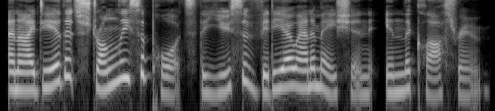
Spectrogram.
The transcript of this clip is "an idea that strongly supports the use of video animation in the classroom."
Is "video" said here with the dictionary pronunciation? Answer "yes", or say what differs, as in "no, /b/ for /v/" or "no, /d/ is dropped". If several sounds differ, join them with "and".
yes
